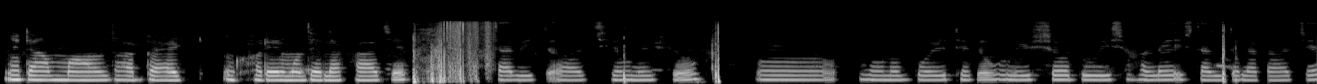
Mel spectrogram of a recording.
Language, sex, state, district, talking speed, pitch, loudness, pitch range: Bengali, female, West Bengal, Malda, 85 wpm, 205 Hz, -21 LUFS, 195-210 Hz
